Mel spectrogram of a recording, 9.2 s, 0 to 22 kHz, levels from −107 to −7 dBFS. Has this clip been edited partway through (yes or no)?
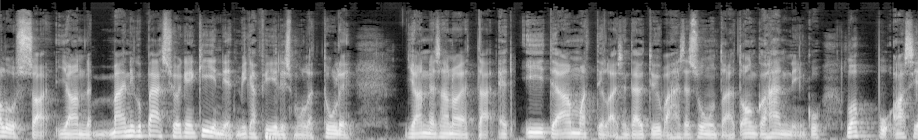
yes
